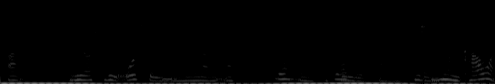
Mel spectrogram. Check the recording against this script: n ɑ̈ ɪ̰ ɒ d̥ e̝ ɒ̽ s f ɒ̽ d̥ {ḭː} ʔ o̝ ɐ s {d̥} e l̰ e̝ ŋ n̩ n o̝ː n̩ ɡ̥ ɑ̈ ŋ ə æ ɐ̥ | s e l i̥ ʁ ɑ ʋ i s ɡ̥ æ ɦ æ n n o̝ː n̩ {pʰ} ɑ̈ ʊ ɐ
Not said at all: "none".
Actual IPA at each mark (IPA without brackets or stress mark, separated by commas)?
ḭː, d̥, kʰ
